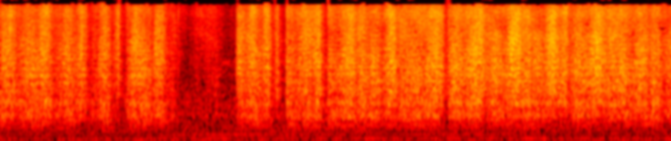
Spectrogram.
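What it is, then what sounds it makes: Wet fabric rug being scrubbed. A gloved hand scrubs a small, soapy, wet fabric rug lying on tile, working a handheld bristle brush in circles over the heavily dirty, muddy carpet. A steady, bright, wet bristle rubbing hiss runs throughout, swelling and fading with each stroke, and briefly softens near the two-second mark before resuming at full strength.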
